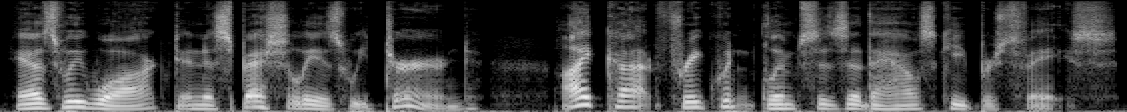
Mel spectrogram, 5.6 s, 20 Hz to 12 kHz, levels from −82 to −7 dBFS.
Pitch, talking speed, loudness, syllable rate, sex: 130 Hz, 170 wpm, -21 LUFS, 5.1 syllables/s, male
